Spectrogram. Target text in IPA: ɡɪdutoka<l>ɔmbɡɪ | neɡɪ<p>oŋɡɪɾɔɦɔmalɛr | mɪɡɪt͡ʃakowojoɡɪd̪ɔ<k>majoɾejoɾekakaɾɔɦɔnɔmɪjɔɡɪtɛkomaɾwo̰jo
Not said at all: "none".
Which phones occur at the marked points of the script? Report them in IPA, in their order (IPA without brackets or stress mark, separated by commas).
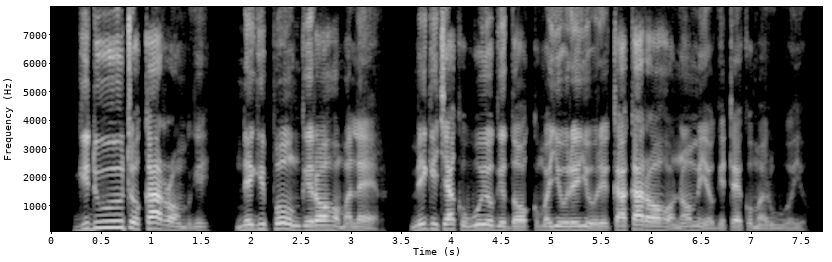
ɾ, p, k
